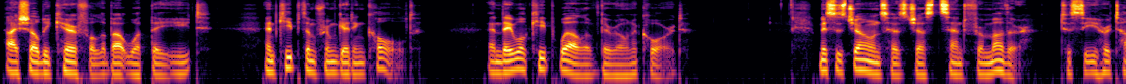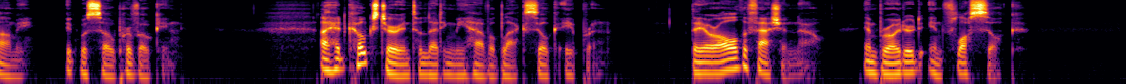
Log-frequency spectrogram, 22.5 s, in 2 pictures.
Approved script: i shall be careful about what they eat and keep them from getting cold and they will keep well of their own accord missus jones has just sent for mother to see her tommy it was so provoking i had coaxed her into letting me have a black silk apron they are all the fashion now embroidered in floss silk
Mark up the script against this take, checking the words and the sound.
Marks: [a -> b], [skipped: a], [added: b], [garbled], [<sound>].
i shall be careful about what they eat and keep them from getting cold and they will keep well of their own accord missus jones has just sent for mother to see her tommy it was so provoking i had coaxed her into letting me have a black silk apron they are all the fashion now embroidered in floss silk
